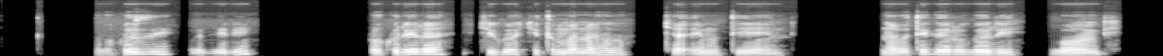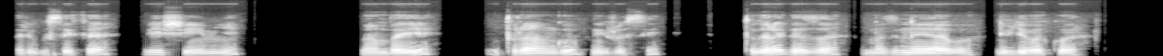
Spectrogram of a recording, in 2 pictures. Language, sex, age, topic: Kinyarwanda, female, 25-35, finance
